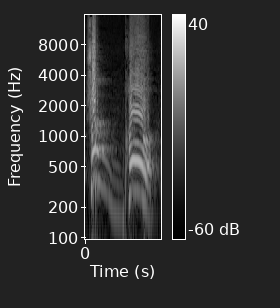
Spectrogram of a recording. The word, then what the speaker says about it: সভ্য: মহাপ্রাণের অল্পপ্রাণ হচ্ছে বইজন্য আমরা প্রথমে হস যুক্ত বফলা ব্যবহার করব আর পরে মহাপ্রাভের সাথে ওকার যুক্ত করব সেজন্য আমরা উচ্চারণ করব সভ্য প্রথমে ব তার নিচে হস এবং পরে ভকারে ভো এই যে সভ্য এই যে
